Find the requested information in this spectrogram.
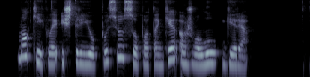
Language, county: Lithuanian, Utena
